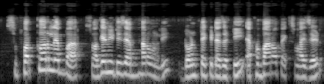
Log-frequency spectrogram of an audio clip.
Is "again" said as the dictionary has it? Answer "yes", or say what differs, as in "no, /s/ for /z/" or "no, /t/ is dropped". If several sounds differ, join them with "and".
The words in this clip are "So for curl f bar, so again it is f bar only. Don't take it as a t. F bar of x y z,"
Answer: yes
